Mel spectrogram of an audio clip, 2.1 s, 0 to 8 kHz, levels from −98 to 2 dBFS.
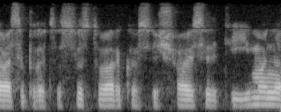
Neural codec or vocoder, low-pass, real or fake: none; 7.2 kHz; real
